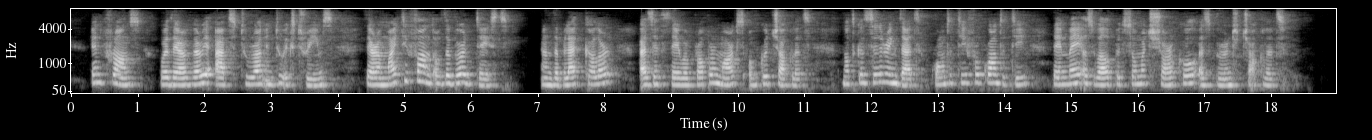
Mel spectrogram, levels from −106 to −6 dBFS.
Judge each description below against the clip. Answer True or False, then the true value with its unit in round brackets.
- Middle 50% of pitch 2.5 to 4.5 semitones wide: True (3.4 semitones)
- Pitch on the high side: True (215 Hz)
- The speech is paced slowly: False (155 wpm)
